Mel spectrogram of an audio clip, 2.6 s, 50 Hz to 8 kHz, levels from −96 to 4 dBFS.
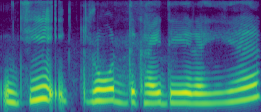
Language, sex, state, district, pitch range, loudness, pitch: Hindi, female, Uttar Pradesh, Jalaun, 225-275 Hz, -12 LUFS, 240 Hz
